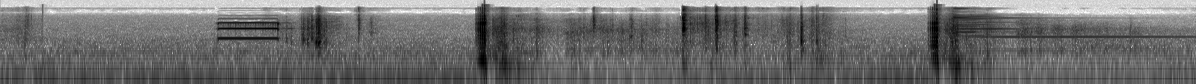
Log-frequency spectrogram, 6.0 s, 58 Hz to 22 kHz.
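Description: A shot timer beeps once, briefly, about a second in. A string of handgun shots follows over the next few seconds, the loudest about 2.5 and 4.7 seconds in, and a steel target rings after the last shot, fading over about two seconds.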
